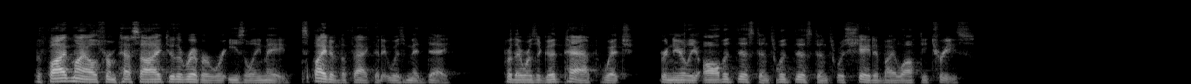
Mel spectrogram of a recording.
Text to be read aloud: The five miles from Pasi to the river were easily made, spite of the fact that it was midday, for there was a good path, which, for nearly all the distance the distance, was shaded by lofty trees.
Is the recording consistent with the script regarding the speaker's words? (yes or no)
yes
